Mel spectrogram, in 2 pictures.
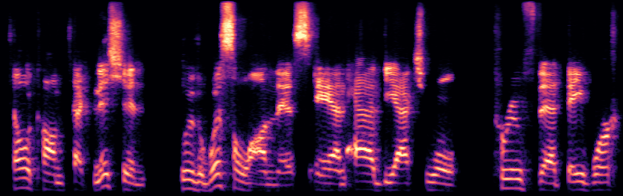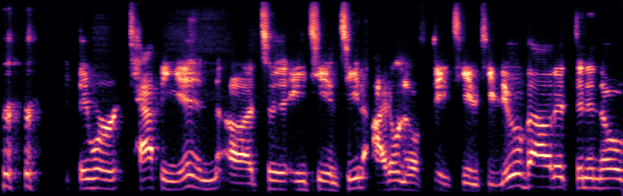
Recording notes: sits down over Zoom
